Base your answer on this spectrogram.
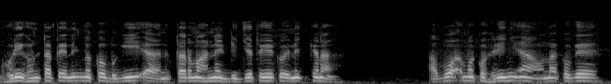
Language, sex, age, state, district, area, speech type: Santali, male, 45-60, Odisha, Mayurbhanj, rural, spontaneous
